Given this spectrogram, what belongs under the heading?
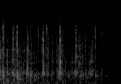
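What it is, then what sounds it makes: Box of paper slips shaken. A box holding folded paper slips with husband-and-wife tag questions is shaken, producing a quick series of bright, dry rustling and pattering clicks. The papery bursts come in rapid succession for about a second, then fade out.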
